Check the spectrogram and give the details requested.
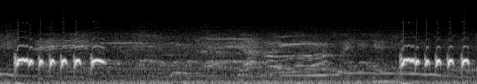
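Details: Zebra dove of local stock, described as having a clear 'plong' voice, gives two quick bursts of five to six staccato, bubbly coos separated by a quiet stretch with soft low drawn-out cooing from another dove.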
